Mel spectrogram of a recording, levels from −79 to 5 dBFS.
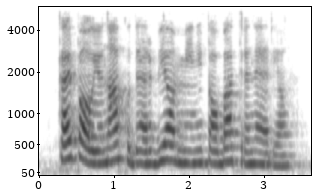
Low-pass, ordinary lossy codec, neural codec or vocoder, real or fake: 5.4 kHz; none; codec, 16 kHz, 16 kbps, FreqCodec, smaller model; fake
